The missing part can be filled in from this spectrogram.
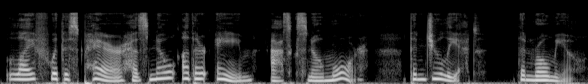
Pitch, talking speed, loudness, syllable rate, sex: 210 Hz, 145 wpm, -17 LUFS, 3.9 syllables/s, female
